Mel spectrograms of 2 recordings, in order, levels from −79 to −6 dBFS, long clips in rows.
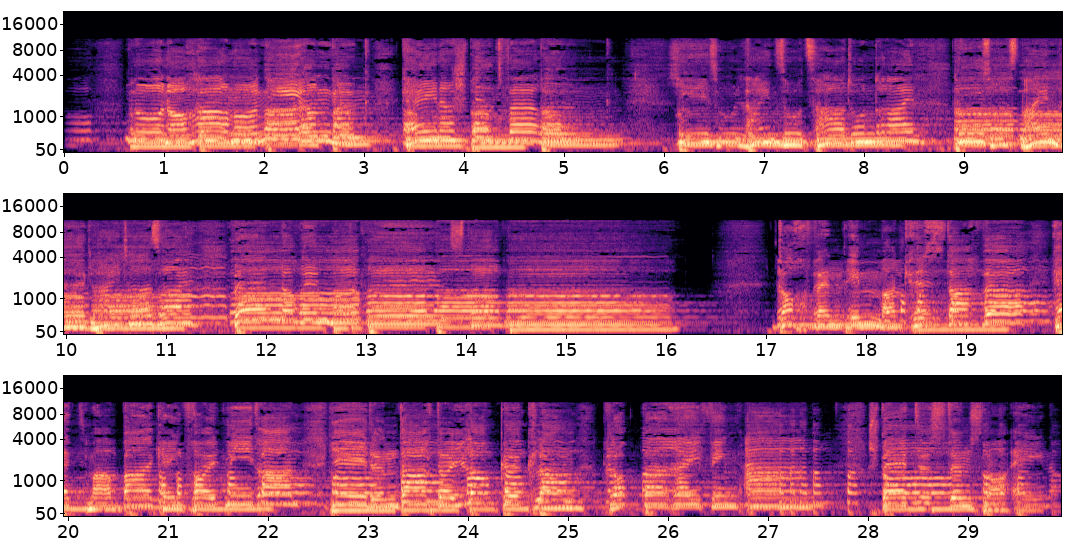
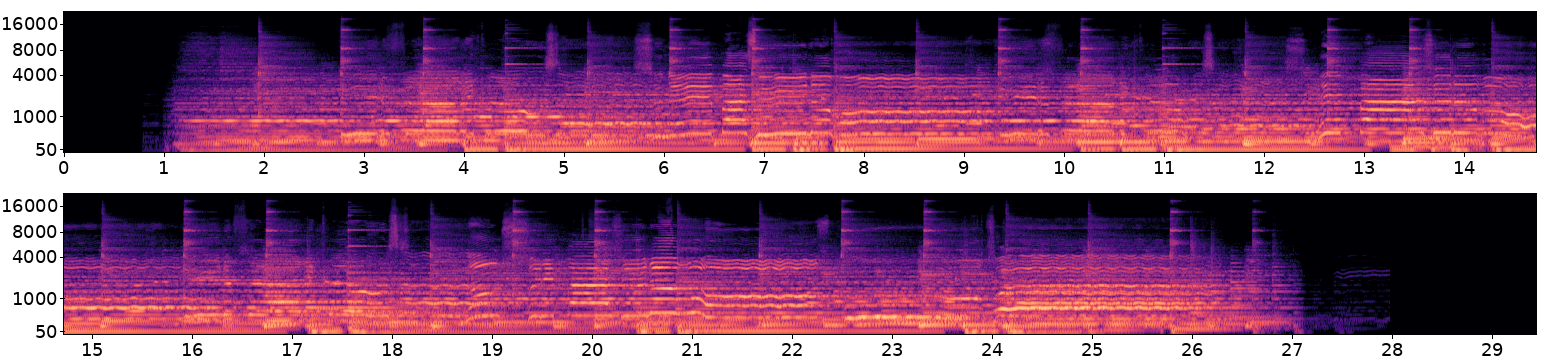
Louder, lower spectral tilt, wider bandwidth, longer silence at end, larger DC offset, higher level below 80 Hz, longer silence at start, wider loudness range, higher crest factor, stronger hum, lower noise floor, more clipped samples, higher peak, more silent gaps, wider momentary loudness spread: first, -14 LUFS vs -20 LUFS; about the same, -5.5 dB/octave vs -4.5 dB/octave; second, 11.5 kHz vs 19.5 kHz; second, 0 s vs 2.4 s; neither; about the same, -32 dBFS vs -32 dBFS; second, 0.05 s vs 1.1 s; about the same, 3 LU vs 4 LU; about the same, 14 dB vs 14 dB; neither; second, -40 dBFS vs -58 dBFS; neither; first, 0 dBFS vs -6 dBFS; neither; about the same, 7 LU vs 7 LU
